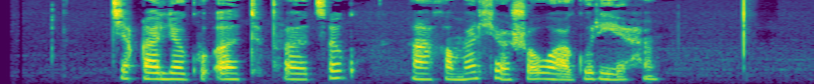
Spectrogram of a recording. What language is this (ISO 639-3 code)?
ady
